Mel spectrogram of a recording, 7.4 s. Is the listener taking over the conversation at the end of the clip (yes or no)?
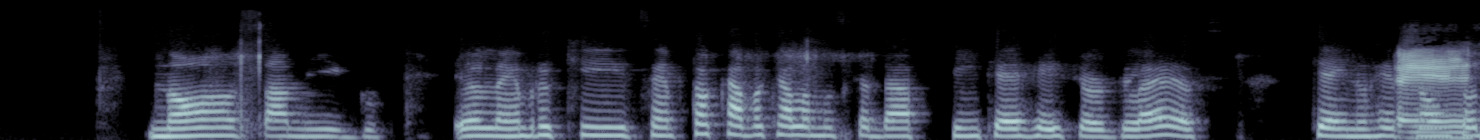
no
